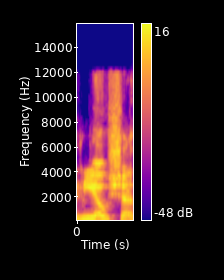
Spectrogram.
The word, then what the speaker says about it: Neosho: Yeah, Neosha. It's pronounced with an A, spelled with an O.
